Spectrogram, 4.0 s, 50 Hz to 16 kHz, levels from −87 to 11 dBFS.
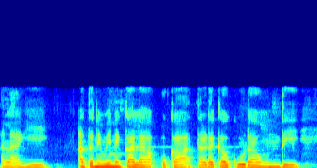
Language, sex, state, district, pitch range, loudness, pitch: Telugu, female, Telangana, Mahabubabad, 220-230 Hz, -14 LUFS, 225 Hz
